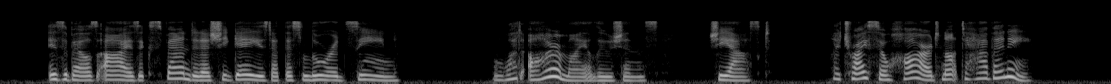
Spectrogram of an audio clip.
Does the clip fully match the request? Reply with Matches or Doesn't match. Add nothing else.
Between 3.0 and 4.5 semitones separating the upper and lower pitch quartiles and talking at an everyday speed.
Doesn't match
